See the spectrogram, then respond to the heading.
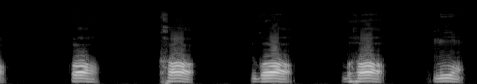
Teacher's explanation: জিভটারও কোনো একটা অংশ ওইখানে স্পর্শ হবে। দেখো একদম জিভের ভিতর দিকটা উপরের ওই তালুটাতে স্পর্শ হচ্ছে হালকা হলেও।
